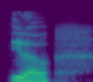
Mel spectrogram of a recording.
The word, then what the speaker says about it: Eno: Eno, who directed this?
